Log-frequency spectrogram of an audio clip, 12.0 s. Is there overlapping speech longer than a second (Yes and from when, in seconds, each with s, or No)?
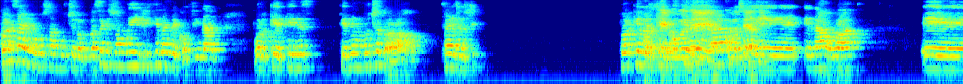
Yes, from 8.0 s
